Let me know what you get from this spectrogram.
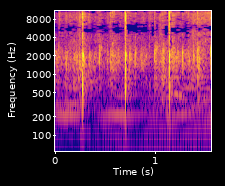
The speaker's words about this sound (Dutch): Fantastic. Why don't we give Jesus a hand? Geef Jezus een grote applaus.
